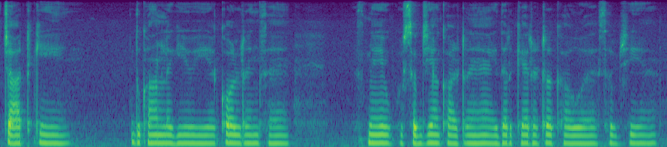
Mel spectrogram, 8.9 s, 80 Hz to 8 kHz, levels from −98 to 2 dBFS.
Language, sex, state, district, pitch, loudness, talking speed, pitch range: Hindi, female, Bihar, West Champaran, 160 Hz, -22 LUFS, 150 wpm, 160-165 Hz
